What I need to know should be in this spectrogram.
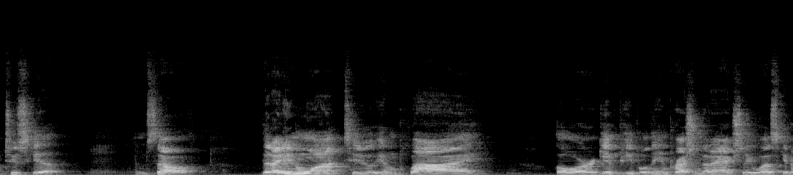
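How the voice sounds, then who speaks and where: A man working as a contest prep coach answers viewer questions in a candid, conversational way, poking fun at himself. His voice sits a little high. He talks from some distance off the mic in a roomy, echoing space. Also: a bit bright. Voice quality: candid, conversational, self-deprecating. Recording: roomy sound from away from the mic.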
